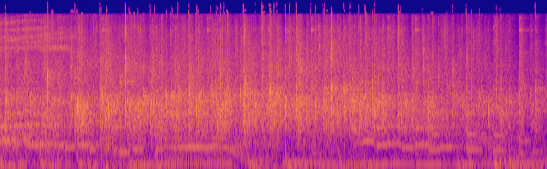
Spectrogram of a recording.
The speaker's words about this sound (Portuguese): E agora, na pista, apresentando uma dança sensual, o vosso aplauso para Cristal.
